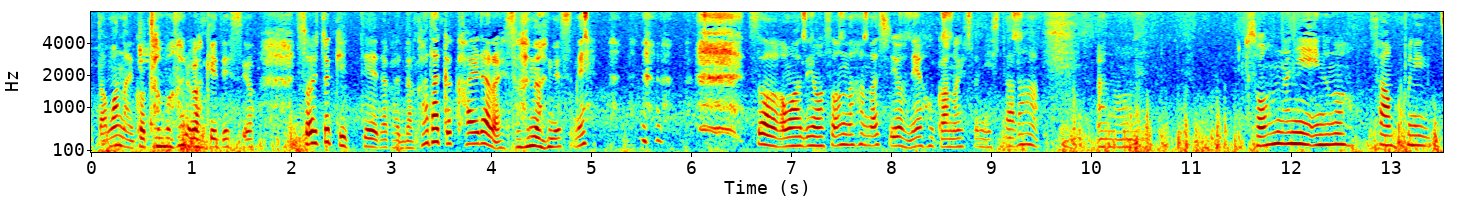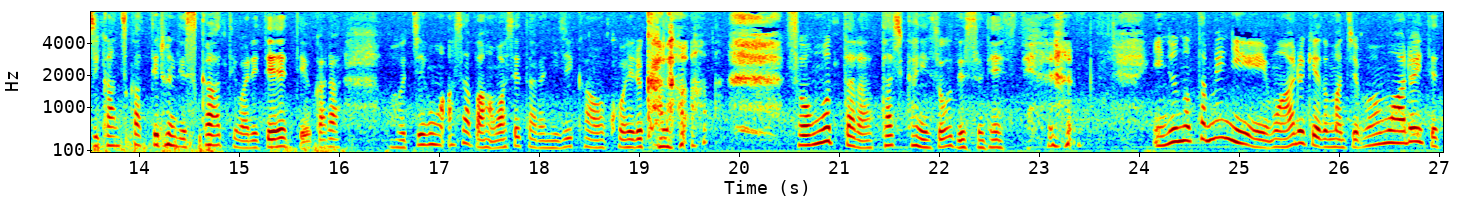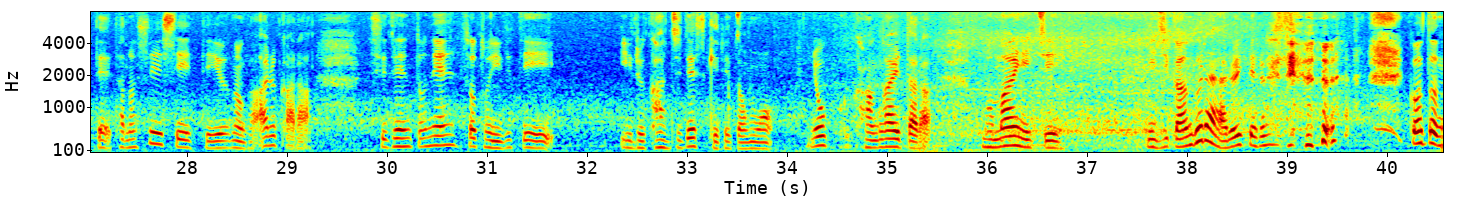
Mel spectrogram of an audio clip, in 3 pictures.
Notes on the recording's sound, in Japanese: 歩きながら徒然と from Radiotalk。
